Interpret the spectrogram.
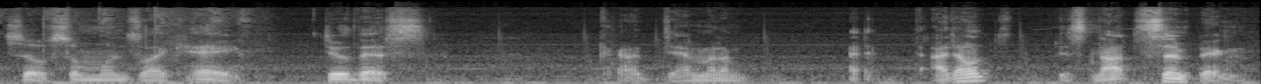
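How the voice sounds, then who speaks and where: A man's voice: very deep voice, animated, a little slow, a little mellow, soft background music. A man with a Scottish accent hosting a casual chat podcast, who slips into accents as he talks. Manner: slips into accents while talking. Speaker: podcast host.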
